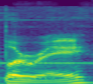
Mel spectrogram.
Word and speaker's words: beret: It's pronounced beret.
